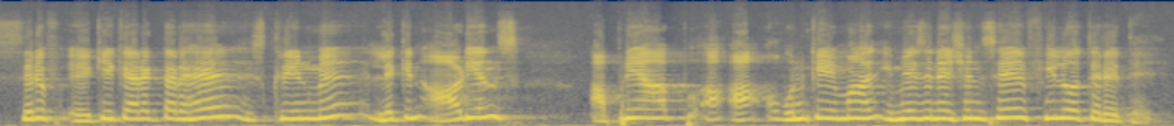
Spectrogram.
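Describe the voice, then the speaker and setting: A man with a non-native accent speaks at an extremely high pitch with ordinary variation, over noticeable background noise. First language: not Hindi (speaking Hindi). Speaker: film director. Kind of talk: acceptance speech. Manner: halting.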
